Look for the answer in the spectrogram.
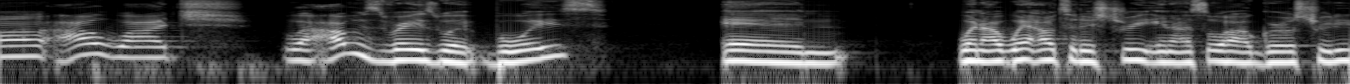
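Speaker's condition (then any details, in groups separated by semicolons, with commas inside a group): No condition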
